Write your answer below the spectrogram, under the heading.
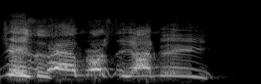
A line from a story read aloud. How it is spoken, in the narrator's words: he shouted all the louder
